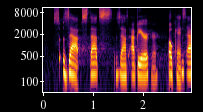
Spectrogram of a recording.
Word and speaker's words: Zapier: Zaps that's zapier. Okay. Zapier makes you happier.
